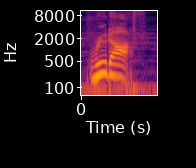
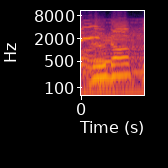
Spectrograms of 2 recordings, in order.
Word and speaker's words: Rudolph: Rudolph. – Do you say Salmon too? You don't pronounce the L in Rudolph.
